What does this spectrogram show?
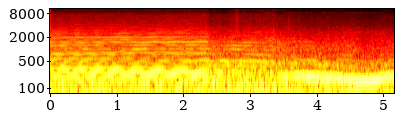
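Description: Honda Civic Si's K20 four-cylinder engine heard from inside the cabin, running at steady high revs on track. About two and a half seconds in, the engine note breaks and falls, dips lower, then climbs again near the end.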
